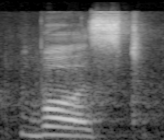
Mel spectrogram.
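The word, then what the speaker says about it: burst: फूट पड़ना यानी कि बर्स्ट, फूट पड़ना बर्स्ट, आर साइलेंट था।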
